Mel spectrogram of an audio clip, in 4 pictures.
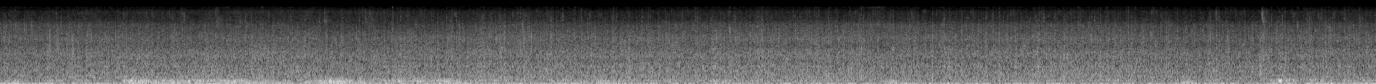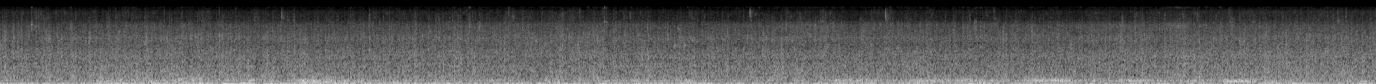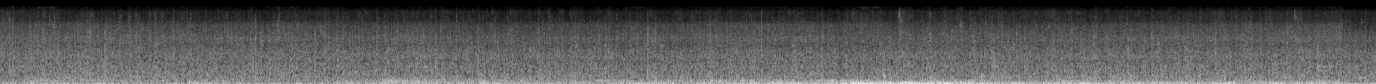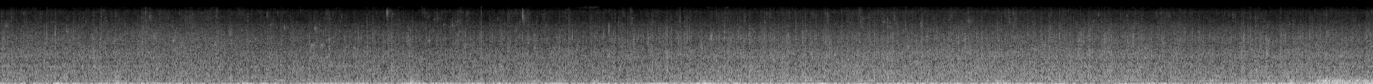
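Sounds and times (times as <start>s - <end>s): steady rain falling: 0.0s - 55.0s
low rumbles: 0.1s - 7.3s, 14.8s - 44.2s.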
